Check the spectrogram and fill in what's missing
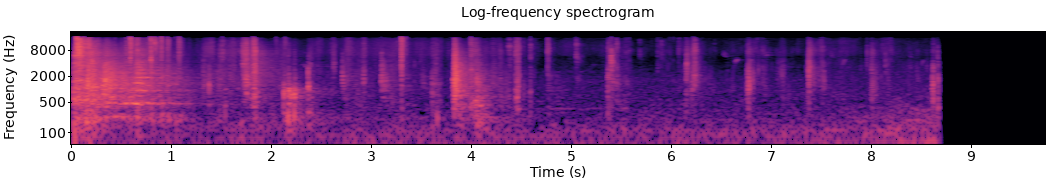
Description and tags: passing from inside factory to outside
Recorded at an abandoned factory space in Dublin Ireland. With Zoom H6, and Rode NT4.
exist, industrial, leave, movement, noise, space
